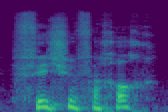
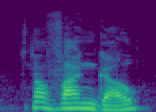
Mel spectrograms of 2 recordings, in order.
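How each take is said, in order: First: "Vincent van Gogh" with an f sound and throaty g sounds; Dutch way. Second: "Van Gogh" said the English way with a hard g and a long o; wrong way, plain. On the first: Showing chat how the Dutch say "Vincent van Gogh". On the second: Showing chat the English reading of "Van Gogh". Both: Shown as a demonstration.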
